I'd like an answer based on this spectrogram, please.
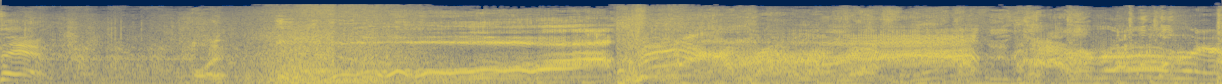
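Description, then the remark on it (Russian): A dog named Iggy, a former New York stray, snarls and growls loudly and continuously amid scuffling noise, the harsh, strained sounds rising and wavering for several seconds. “Он? Собака? Неужели это пес?”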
